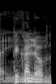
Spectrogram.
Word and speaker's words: Пикалёв: Я слушаю, я ты знаешь, я Пикалев, да.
